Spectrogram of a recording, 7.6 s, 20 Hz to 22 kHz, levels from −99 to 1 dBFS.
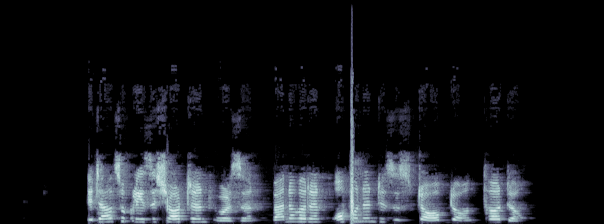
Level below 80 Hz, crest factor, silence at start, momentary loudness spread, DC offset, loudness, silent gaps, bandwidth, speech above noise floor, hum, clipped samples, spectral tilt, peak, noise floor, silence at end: -60 dBFS; 18 dB; 1.1 s; 11 LU; under 0.1%; -15 LUFS; none; 15.5 kHz; over 73 dB; none; under 0.1%; 1.5 dB/octave; 0 dBFS; under -90 dBFS; 1.05 s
